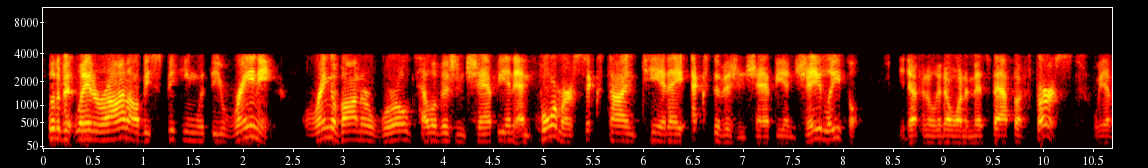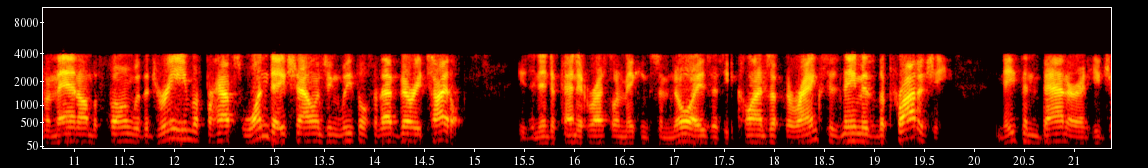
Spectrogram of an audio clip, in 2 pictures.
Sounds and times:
Speech: 0.0 - 21.3.

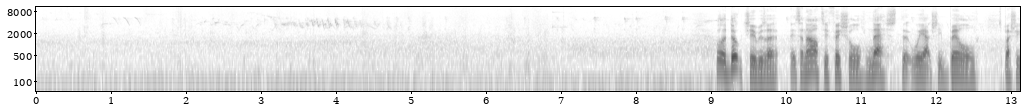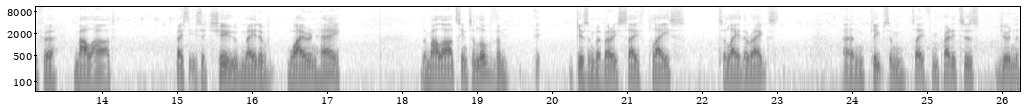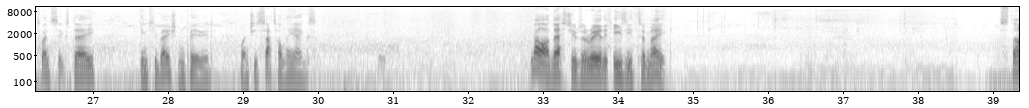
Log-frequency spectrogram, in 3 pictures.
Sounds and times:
Speech: 9.1 - 14.2, 15.0 - 17.2, 18.3 - 19.4, 20.2 - 23.0, 23.9 - 30.0, 32.8 - 34.7, 39.1 - 39.3.

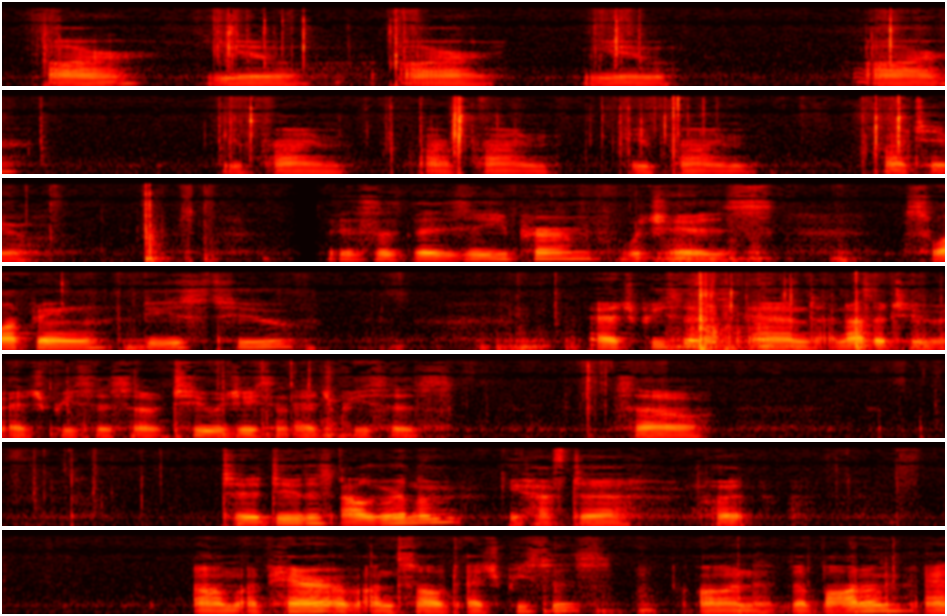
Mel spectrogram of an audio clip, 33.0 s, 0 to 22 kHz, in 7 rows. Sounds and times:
Inside, small room: 0.0 - 33.0
Speech: 0.2 - 3.4, 4.3 - 4.9, 5.8 - 8.5, 9.1 - 9.7, 11.0 - 13.3, 14.0 - 15.7, 17.1 - 21.2, 21.9 - 22.4, 24.7 - 27.4, 29.2 - 33.0.

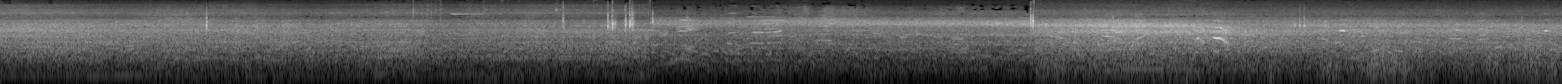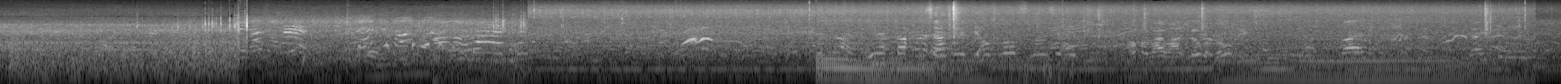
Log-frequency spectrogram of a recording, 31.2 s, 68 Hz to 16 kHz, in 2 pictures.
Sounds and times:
Motor vehicle (road): 0.0 - 31.2
Speech: 6.5 - 31.2.

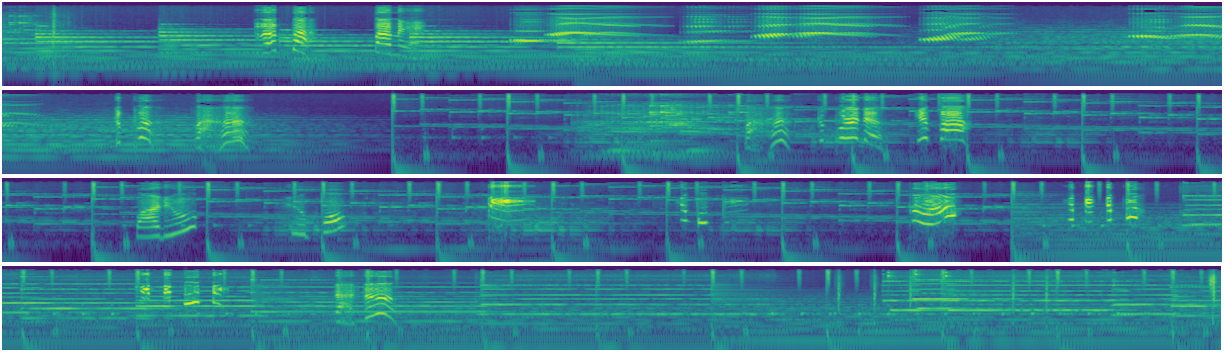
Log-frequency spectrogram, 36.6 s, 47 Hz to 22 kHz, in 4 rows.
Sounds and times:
Music: 0.0 - 36.5
Speech: 1.9 - 3.2, 14.7 - 16.4, 19.3 - 19.8, 20.4 - 21.0, 30.0 - 30.5.

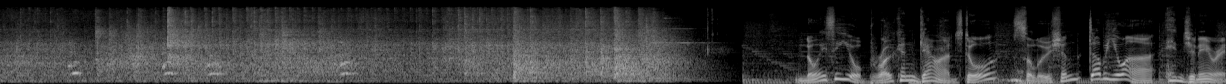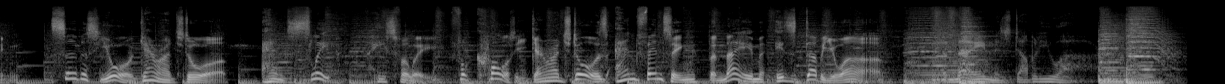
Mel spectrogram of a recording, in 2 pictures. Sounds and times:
Music: 7.4 - 22.4, 23.2 - 24.2
Speech: 8.0 - 21.1, 21.7 - 23.2.

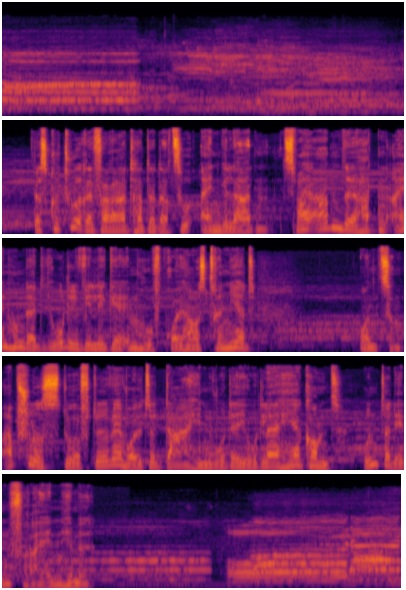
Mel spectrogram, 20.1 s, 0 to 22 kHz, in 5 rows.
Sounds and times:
Music: 0.0 - 20.0
Singing: 0.0 - 20.0
Speech: 4.4 - 10.6, 11.6 - 17.0.

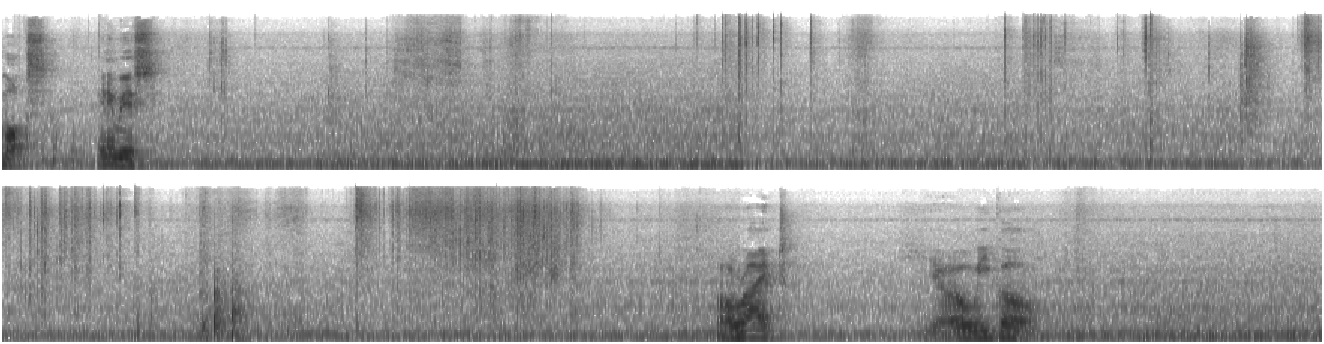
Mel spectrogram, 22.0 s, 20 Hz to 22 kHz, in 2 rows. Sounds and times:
Speech: 0.0 - 1.4, 17.0 - 17.7, 18.6 - 19.8
Crackle: 5.8 - 6.9, 8.2 - 9.8, 10.8 - 12.1, 13.9 - 16.0.

